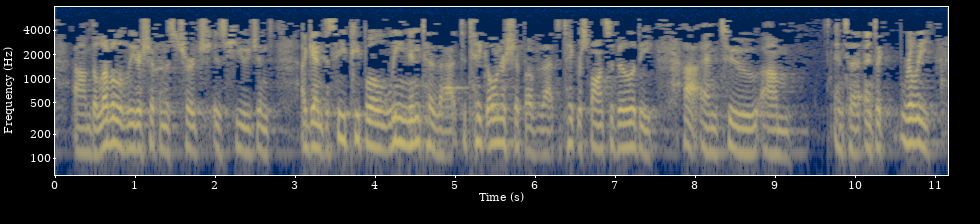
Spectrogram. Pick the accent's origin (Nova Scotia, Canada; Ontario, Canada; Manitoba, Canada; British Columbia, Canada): Ontario, Canada; I grew up in Southern Ontario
